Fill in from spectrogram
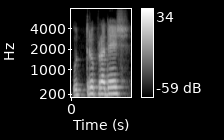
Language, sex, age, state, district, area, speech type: Kannada, male, 18-30, Karnataka, Shimoga, rural, spontaneous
